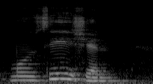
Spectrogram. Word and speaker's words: musician: Example number two, musician. The stress is on C.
